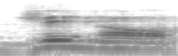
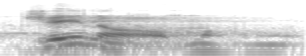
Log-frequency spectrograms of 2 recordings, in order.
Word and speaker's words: genome: well I mentioned that one book genome I have a hell of a time putting the accent on the first syllable but that is a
